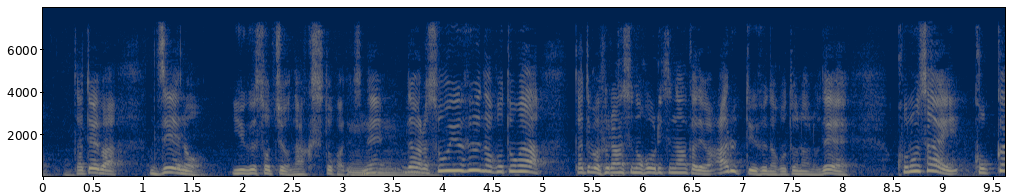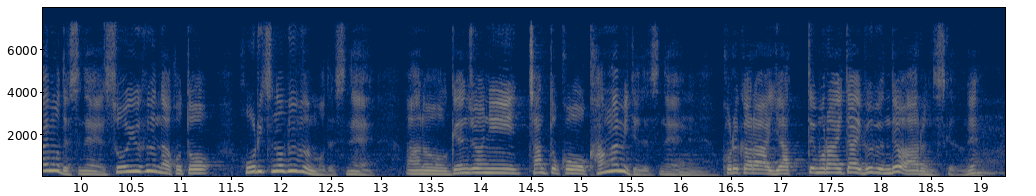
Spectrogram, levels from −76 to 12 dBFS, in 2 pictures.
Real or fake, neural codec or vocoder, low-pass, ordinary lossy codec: real; none; 7.2 kHz; AAC, 48 kbps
